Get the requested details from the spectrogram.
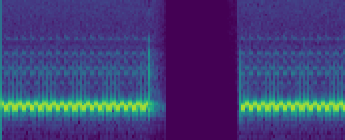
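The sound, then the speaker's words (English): A telephone rings during a call attempt in a film scene as Elliot tries to call his sister Gertie: a steady, loud, slightly warbling tone sounds for about a second, pauses briefly, then starts again, with no voices. “Elliot tries to call his sister Gertie.”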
